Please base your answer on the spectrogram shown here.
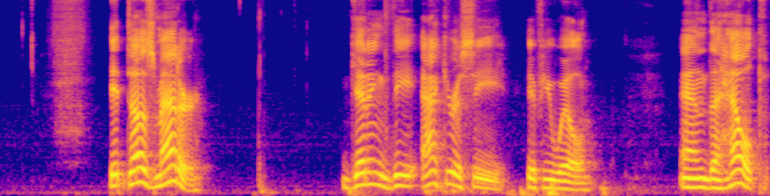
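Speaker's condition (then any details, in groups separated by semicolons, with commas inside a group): No condition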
